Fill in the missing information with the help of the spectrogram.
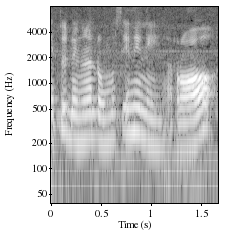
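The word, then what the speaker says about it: ρ: dengan rumus ini nih Roho ini bacanya ro ya bukan p tapi Roho R ama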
